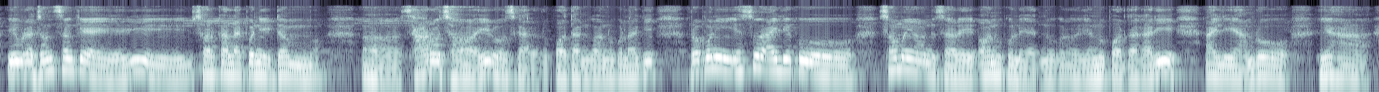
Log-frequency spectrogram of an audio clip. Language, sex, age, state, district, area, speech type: Nepali, male, 30-45, West Bengal, Darjeeling, rural, spontaneous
